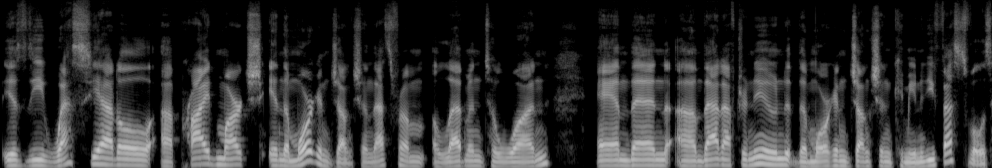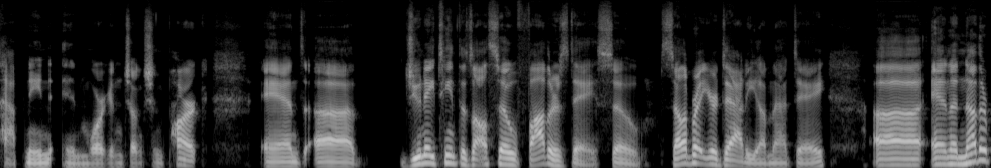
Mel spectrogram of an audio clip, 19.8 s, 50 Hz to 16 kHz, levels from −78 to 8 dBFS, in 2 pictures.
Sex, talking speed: male, 150 wpm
